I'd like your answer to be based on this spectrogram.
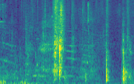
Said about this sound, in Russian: Снег скрипит.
